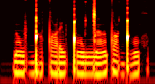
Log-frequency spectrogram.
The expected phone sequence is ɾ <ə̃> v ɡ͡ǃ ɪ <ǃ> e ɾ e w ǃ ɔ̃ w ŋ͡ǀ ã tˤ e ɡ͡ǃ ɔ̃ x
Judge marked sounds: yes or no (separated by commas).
no, no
